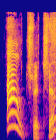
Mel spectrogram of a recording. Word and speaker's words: Altrincham: Altrincham would be pronounced differently because it's English. Altrincham.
